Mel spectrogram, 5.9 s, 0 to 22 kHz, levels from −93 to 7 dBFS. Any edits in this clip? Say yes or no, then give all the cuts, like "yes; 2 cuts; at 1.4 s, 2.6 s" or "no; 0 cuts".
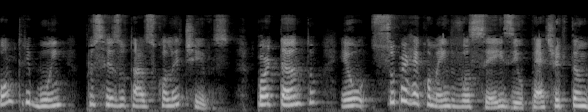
no; 0 cuts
